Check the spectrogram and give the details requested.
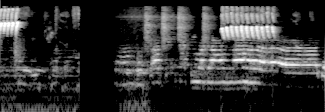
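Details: Cinereous tit, 'isian mewah' filled song: a short high trill, a gap, then mixed chattering and warbled notes before another loud, rapid high trill over a sustained lower whistled line.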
